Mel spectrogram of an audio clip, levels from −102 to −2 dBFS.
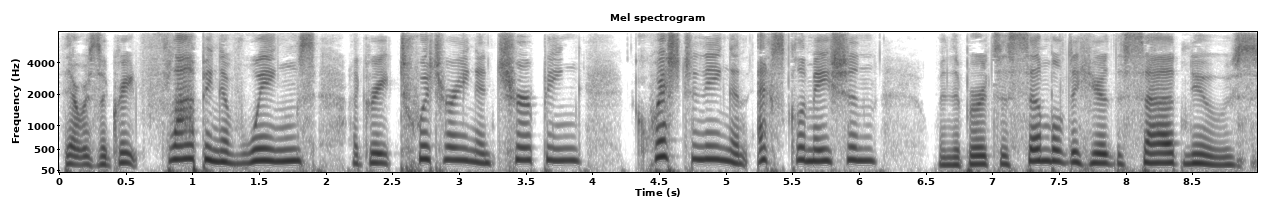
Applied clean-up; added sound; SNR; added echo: none; none; none; none.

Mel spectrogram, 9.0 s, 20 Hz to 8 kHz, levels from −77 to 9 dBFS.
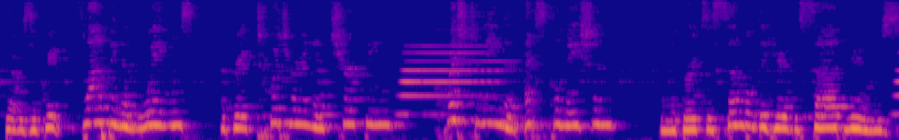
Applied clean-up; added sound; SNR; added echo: classical method WPE with log-MMSE.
